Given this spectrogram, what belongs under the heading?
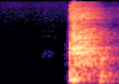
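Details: Single short, sharp cough breaking an otherwise silent recording.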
